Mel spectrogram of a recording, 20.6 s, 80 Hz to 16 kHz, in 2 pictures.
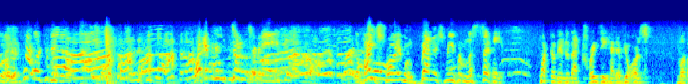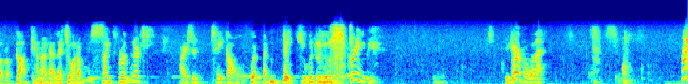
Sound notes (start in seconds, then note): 2.0 actors chattering; 2.6 actors laughing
